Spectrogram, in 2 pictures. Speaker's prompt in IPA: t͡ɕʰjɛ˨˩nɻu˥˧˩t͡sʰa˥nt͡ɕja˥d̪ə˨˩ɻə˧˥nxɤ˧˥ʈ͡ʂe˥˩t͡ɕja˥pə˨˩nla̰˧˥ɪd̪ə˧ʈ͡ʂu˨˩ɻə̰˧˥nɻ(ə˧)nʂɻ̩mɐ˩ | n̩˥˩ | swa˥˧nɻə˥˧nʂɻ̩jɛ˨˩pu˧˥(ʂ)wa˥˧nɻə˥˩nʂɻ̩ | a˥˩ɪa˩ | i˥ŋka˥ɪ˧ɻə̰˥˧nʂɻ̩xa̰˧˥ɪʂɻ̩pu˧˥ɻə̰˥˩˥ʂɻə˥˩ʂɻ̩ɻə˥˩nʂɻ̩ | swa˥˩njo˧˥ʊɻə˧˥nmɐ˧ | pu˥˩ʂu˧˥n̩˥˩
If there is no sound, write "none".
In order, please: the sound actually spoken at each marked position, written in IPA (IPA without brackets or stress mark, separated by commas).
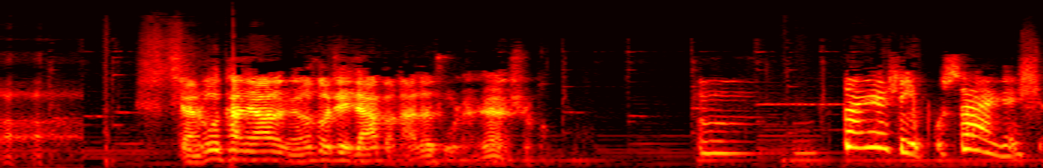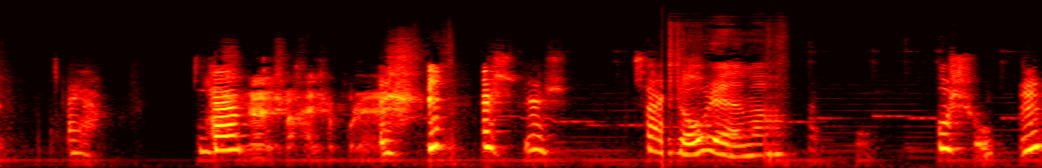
ə˥˧, s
